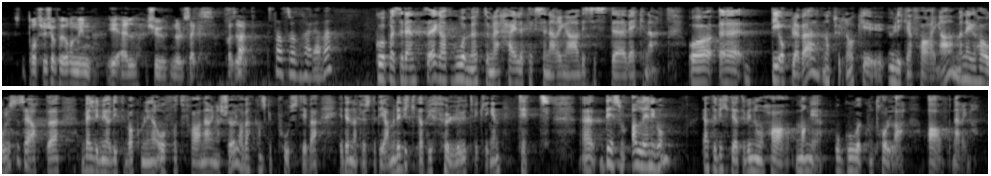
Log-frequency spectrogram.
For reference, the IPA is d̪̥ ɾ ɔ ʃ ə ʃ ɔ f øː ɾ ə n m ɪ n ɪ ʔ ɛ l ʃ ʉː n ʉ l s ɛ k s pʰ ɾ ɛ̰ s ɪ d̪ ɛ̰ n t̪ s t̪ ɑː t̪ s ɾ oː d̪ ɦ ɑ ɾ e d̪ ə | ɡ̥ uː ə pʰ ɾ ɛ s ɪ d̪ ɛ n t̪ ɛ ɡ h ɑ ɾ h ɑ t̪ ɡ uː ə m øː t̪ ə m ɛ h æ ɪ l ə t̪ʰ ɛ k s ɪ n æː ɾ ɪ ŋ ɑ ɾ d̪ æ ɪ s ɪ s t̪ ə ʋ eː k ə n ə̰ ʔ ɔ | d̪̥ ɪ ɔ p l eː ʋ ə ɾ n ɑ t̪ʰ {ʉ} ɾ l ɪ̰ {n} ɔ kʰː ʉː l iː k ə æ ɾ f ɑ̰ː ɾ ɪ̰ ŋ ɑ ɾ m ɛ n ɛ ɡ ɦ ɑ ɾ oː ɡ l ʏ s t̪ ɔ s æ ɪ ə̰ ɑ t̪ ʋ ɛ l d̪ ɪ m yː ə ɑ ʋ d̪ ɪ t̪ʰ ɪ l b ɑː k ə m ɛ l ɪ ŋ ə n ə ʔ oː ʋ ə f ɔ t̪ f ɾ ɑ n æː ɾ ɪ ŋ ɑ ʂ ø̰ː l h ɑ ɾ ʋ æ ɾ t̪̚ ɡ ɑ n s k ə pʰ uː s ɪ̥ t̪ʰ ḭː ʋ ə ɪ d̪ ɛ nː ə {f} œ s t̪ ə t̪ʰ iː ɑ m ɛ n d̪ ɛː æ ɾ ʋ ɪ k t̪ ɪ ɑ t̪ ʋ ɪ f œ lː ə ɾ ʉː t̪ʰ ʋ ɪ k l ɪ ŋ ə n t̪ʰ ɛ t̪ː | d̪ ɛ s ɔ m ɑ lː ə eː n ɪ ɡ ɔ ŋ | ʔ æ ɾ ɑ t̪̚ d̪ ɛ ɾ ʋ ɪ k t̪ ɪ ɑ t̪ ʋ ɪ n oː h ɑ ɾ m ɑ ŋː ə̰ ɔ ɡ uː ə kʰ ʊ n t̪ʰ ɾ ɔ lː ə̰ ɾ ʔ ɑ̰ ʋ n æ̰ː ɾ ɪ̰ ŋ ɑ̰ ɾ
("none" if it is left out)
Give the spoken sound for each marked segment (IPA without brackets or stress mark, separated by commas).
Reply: ʉː, n, f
